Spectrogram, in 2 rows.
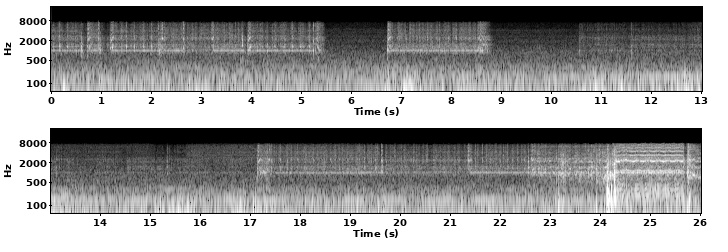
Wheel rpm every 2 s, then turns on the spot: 140, 160, 90, 130, 40, 20, 30, 30, 120, 160, 160, 230, 180.
24-26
